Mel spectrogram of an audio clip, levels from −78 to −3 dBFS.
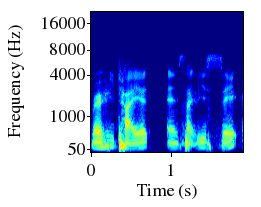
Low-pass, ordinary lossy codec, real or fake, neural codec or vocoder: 7.2 kHz; AAC, 32 kbps; real; none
